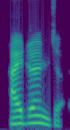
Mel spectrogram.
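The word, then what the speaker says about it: Hydrangea: अब एक fascinating fact है दोस्तों, बहुत ही मस्त है, ये है हाइड्रेन इसकी करेक्ट प्रोनाउंसिएशन होगी हाइड्रेंजा।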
